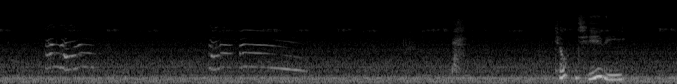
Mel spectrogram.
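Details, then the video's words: Talkative domestic cat sitting in a box gives two falling, drawn-out meows about two seconds apart, followed by a person's quick speech and a brief clatter near the end. "Kona Talking in a Box"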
